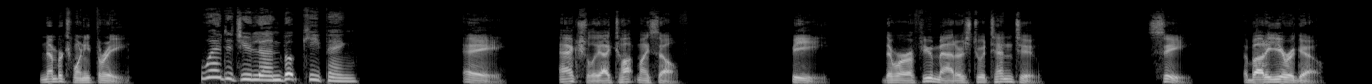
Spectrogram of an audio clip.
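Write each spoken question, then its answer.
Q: Where did you learn bookkeeping?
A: A: Actually, I taught myself.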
